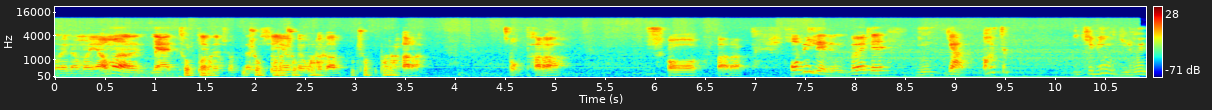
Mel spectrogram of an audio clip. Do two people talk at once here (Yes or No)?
Yes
